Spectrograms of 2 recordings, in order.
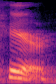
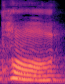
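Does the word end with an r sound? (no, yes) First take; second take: yes; no. First: It is said with a final r sound. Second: It is said Thai-style, with no final r. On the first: The speaker calls it right. "ภาษาอังกฤษต้องมี r" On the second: The speaker calls it wrong. "คำนี้ภาษาไทยอ่านว่า"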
